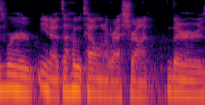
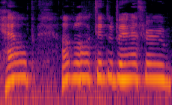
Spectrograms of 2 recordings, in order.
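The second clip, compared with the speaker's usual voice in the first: put-on shrill, frantic, panicked little-kid scream, very high; 12 semitones higher, 6 dB louder than usual. Retelling a story of a kid locked in a restaurant bathroom, imitating a kid screaming. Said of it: "he's like screaming like".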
